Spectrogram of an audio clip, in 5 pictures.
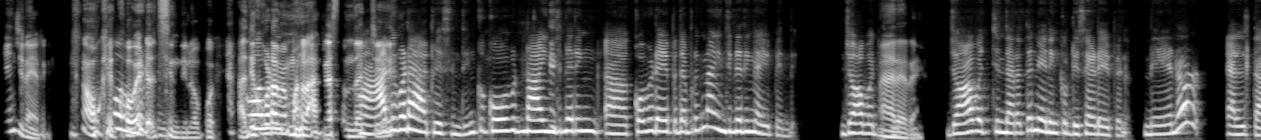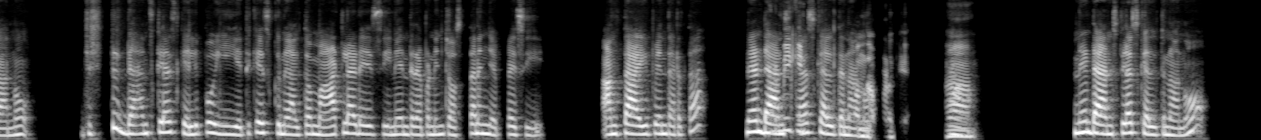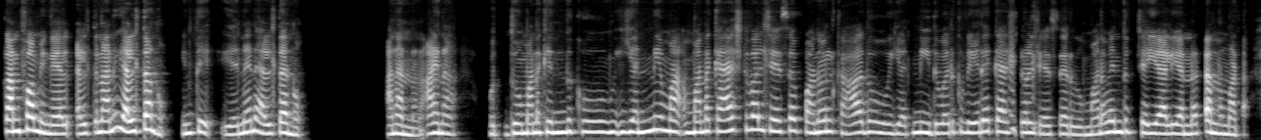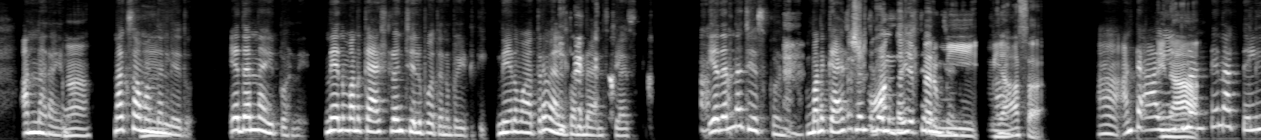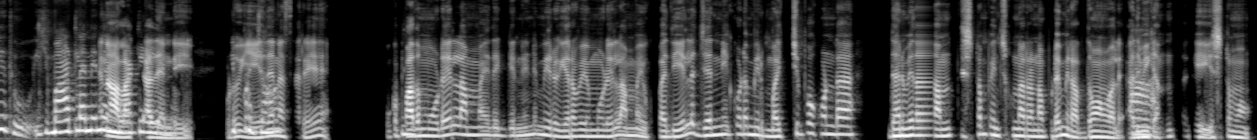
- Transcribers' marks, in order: in English: "ఇంజినీరింగ్"; laughing while speaking: "ఓకే కోవిడ్ వచ్చింది ఈలోపు. అది కూడా మిమ్మల్ని ఆపేస్తుంది వచ్చి"; in English: "కోవిడ్"; in English: "కోవిడ్"; in English: "కోవిడ్"; in English: "కోవిడ్"; other noise; in English: "కోవిడ్"; in English: "ఇంజినీరింగ్"; in English: "జాబ్"; in English: "జాబ్"; in English: "డిసైడ్"; in English: "జస్ట్ డ్యాన్స్"; unintelligible speech; in English: "డ్యాన్స్"; in English: "కన్ఫర్మింగ్"; in English: "కాస్ట్"; in English: "కాస్ట్"; chuckle; laugh; in English: "స్ట్రాంగ్‌గా"; in English: "డాన్స్ క్లాస్జకి"; in English: "ఏజ్‌లో"; in English: "జాబ్"; in English: "జర్నీ"
- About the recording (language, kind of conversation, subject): Telugu, podcast, మీ వ్యక్తిగత ఇష్టాలు కుటుంబ ఆశలతో ఎలా సరిపోతాయి?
